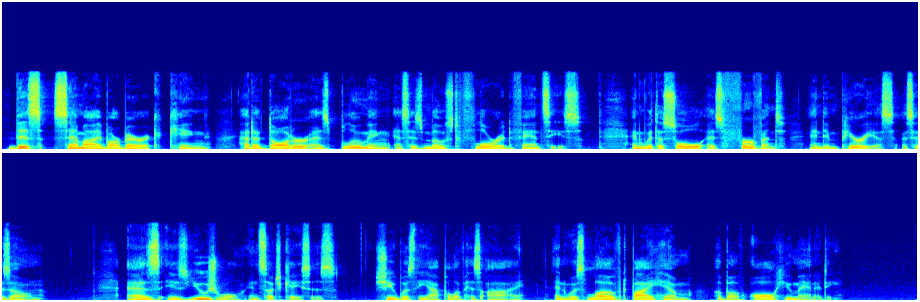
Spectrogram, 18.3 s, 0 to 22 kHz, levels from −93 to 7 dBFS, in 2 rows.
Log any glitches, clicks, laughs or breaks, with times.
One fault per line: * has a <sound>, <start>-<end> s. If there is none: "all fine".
all fine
